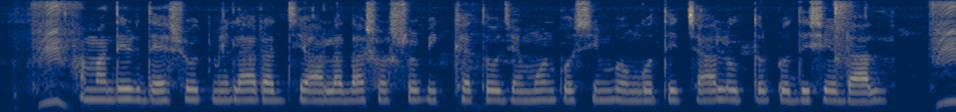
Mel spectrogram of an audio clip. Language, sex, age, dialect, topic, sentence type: Bengali, female, 18-24, Rajbangshi, agriculture, statement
